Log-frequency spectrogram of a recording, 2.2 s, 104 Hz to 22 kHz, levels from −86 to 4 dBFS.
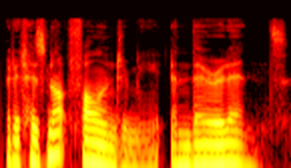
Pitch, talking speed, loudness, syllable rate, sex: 110 Hz, 300 wpm, -18 LUFS, 6.2 syllables/s, male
